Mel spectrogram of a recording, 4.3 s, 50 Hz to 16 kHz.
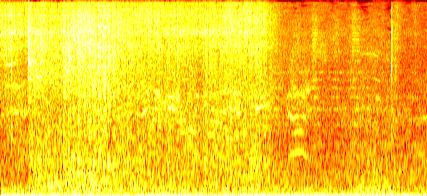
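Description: Dense gunfire rakes German Grenadiers in the World War II strategy game Company of Heroes 2, a loud, continuous clatter of overlapping shots and battle noise that thins slightly toward the end.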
